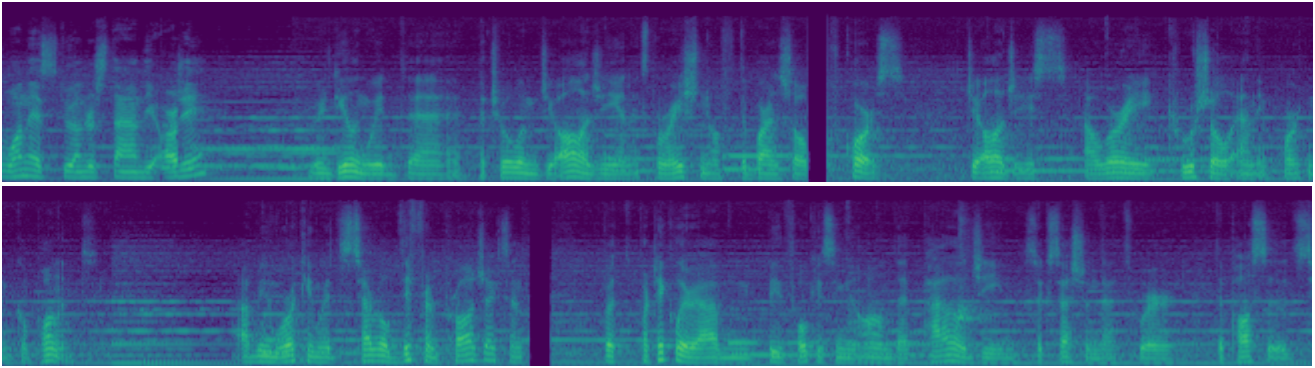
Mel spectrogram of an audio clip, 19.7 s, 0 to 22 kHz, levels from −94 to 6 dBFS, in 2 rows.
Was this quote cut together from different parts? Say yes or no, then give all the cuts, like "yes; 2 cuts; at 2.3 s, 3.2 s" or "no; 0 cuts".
yes; 4 cuts; at 1.4 s, 5.9 s, 10.7 s, 13.8 s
